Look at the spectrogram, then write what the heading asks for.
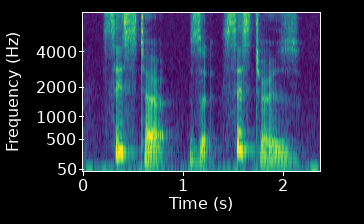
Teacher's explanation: там де sisters то там р не чується бо наступна йде приголосна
